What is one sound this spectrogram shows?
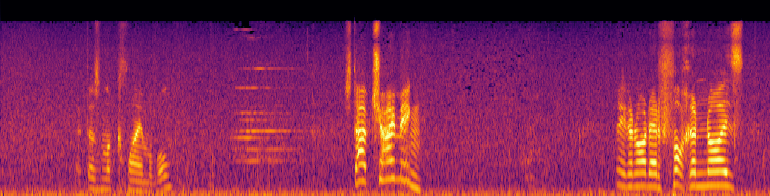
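A man speaks with animation through a microphone, close by.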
